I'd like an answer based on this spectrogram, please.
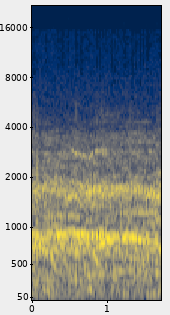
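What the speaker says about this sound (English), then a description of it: "As you can tell, the crowd is quite vocal." A large, vocal crowd gathered outside the Boston Garden keeps up a steady, loud roar of mingled voices throughout.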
